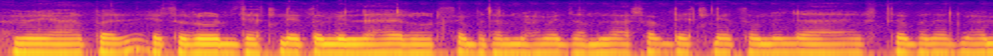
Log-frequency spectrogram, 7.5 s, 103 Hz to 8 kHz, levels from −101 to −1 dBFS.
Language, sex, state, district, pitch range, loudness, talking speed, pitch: Hindi, male, Odisha, Malkangiri, 130-135 Hz, -17 LUFS, 200 wpm, 130 Hz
